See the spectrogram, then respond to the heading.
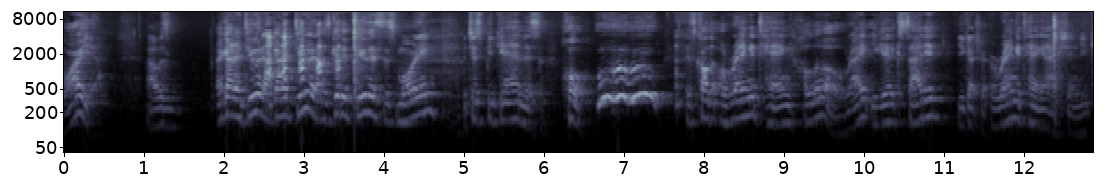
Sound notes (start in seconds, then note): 2.3 laughs; 6.8 monkey sounds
